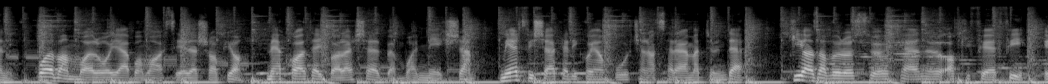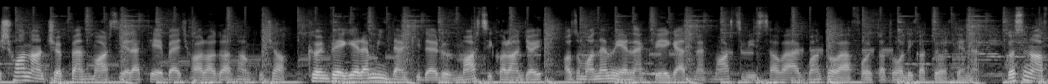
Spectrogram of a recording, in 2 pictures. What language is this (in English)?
Hungarian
